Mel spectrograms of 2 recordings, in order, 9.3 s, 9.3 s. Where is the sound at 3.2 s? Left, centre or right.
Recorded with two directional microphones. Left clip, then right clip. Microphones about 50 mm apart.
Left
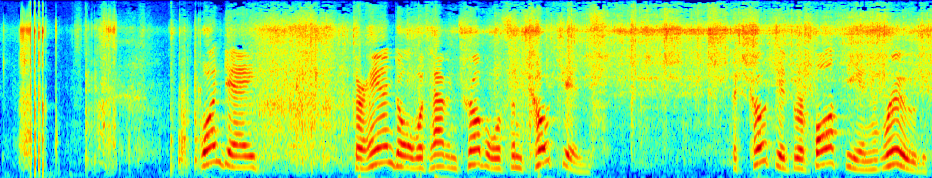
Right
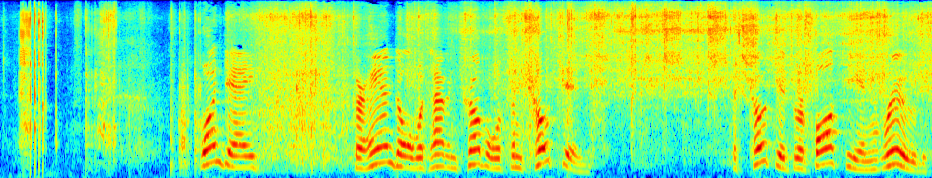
Right.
